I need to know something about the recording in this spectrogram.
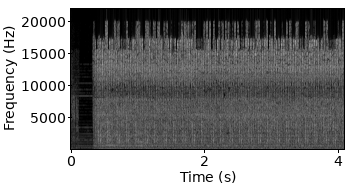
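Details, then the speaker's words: Customer says the car doesn't want to move and makes weird metallic noises: steady, rough idle with a rapid, regular metallic knocking at constant speed, engine knock. "Customer states the car doesn't want to move and has been making some weird metallic noises."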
